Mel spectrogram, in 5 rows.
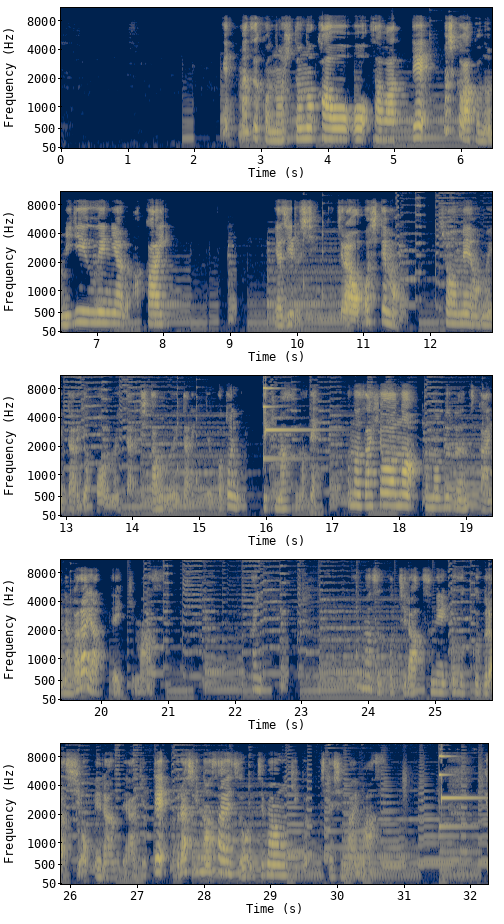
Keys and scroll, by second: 21.5 ctrl+z, 21.9 ctrl+z.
